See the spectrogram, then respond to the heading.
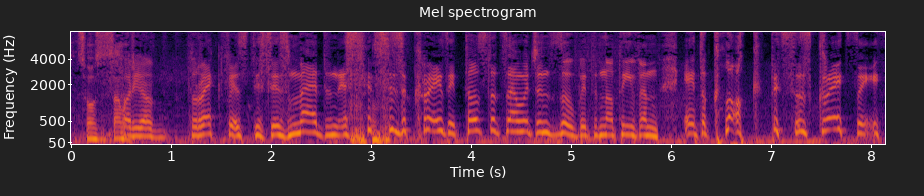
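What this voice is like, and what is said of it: Put-on French accent. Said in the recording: “What is your accent? It's French. ... So French, it's Polish.”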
